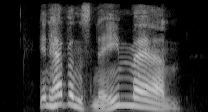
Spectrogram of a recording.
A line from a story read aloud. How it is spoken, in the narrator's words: cried Stubb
